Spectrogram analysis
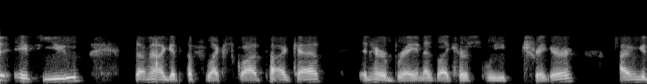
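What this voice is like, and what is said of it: Usual voice. Nothing is said of it.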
